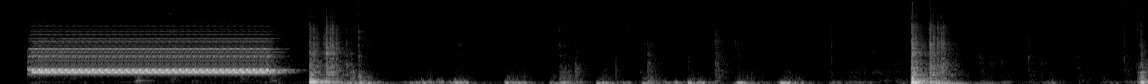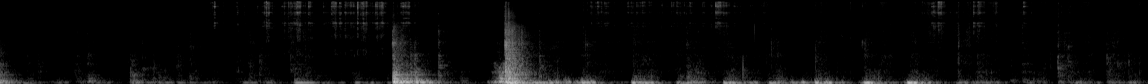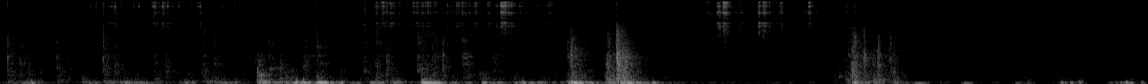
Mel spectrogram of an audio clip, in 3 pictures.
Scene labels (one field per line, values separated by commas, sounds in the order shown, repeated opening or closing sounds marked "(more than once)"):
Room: hallway, living room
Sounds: bell ringing, door (more than once), footsteps, keys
